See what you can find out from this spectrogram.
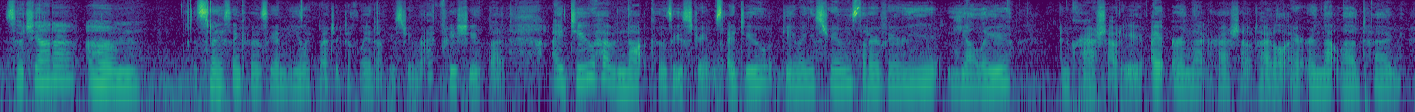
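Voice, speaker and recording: Soft-spoken, gravelly-edged woman doing livestream ASMR. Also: mid-range voice, steady tone, normal speed. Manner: soft-spoken, often dropping into whispers; soothing, gently encouraging. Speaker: livestreamer hosting an ASMR card-showing stream. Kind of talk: ASMR, casual livestream chat. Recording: clearly audible background noise.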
